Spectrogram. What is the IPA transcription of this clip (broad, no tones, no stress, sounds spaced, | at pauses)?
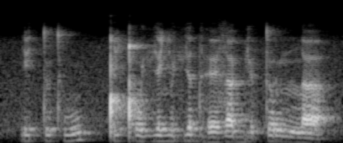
ɾ i tː u tʰ u | ǃ i ǃʰ o vʲ a ʎ o fʲ a dʱ ɛ z a bʲ ʌ tː o ɾ u nː a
